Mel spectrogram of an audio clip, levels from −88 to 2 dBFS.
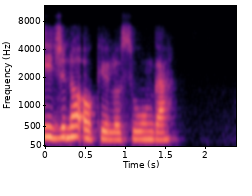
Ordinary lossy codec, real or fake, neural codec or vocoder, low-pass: Opus, 16 kbps; fake; codec, 16 kHz, 0.3 kbps, FocalCodec; 7.2 kHz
